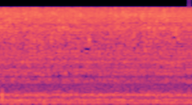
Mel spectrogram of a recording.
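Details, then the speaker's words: Running toilet, tank open: constant hiss of water flowing into the bowl without letup because the flush valve flapper isn't sealing; fix is to seat the flapper. "Flap open, water going in. Bowl filling up. Got to make sure the flap is sealed and there's no water escaping under the flap."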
